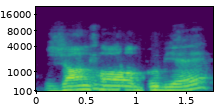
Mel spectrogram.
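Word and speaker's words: Jean-Paul Beaubier: superhero, which is uh Jean Paul Bubier, I believe is the correct pronunciation of the character's name.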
